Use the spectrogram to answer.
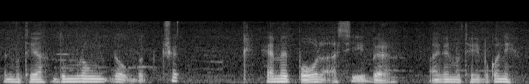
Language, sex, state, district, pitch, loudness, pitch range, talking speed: Mizo, male, Mizoram, Aizawl, 115 Hz, -18 LUFS, 105-125 Hz, 225 wpm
